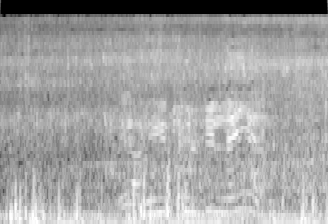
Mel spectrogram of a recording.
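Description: Outboard motor of an inflatable flood-rescue boat running at a steady pitch as the boat moves through floodwater.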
